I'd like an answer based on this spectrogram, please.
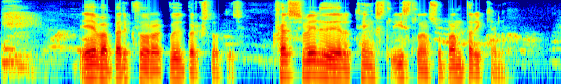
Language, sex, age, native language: Icelandic, male, 30-39, Icelandic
